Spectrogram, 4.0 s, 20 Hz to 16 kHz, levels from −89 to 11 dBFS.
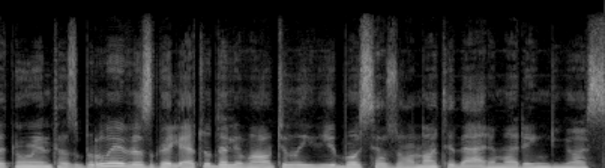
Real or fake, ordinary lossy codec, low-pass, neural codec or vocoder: fake; AAC, 96 kbps; 14.4 kHz; codec, 32 kHz, 1.9 kbps, SNAC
